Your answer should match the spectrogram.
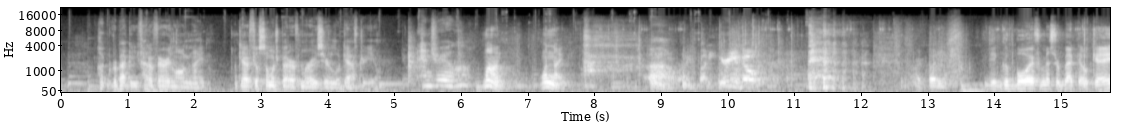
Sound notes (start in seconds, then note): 11.0 chuckles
